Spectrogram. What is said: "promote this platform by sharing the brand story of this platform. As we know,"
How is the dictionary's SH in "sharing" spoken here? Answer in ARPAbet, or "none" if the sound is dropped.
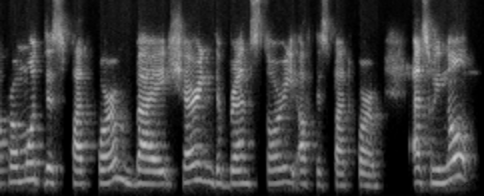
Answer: SH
